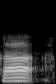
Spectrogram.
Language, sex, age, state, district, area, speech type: Bodo, male, 45-60, Assam, Chirang, rural, conversation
